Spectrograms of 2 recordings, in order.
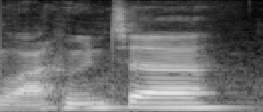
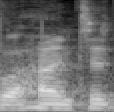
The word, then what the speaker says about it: La Junta: I was saying La Junta. Everyone says La Junta down there. They did not like having it pronounced incorrectly.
